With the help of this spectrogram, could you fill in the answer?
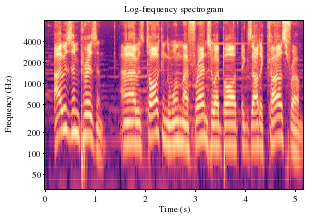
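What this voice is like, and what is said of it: Strange put-on tough-guy accent. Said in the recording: “The accent is just strange. I've only realised now, it's nothing like Mike Tyson. ... It's more like Arnold Schwarzenegger / Rocky Balboa.”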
